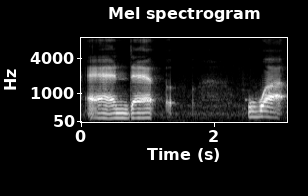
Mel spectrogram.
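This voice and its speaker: A woman in her nineties, from Hungary, telling her life story slowly in an interview, with many pauses and fillers. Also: extremely low pitch, fairly even intonation, gravelly, slight background noise. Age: 90s. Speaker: interview guest. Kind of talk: oral history interview.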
